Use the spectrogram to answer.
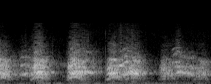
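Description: Husky sled dogs barking: four rough, full-bodied barks in a steady, evenly spaced rhythm, fairly loud and with no talk.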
